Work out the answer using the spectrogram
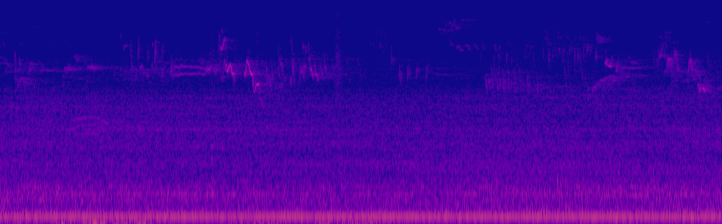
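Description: Faint birds chirping intermittently over a low, steady outdoor rumble.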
